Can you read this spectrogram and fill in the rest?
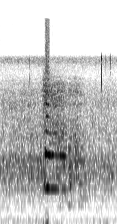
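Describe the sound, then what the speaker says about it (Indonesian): Bus braking in the Bus Simulator Indonesia game: a single short hiss of released air cuts through a steady engine drone, with a thin tonal squeal trailing briefly after it. "Suara remnya gini ya."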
